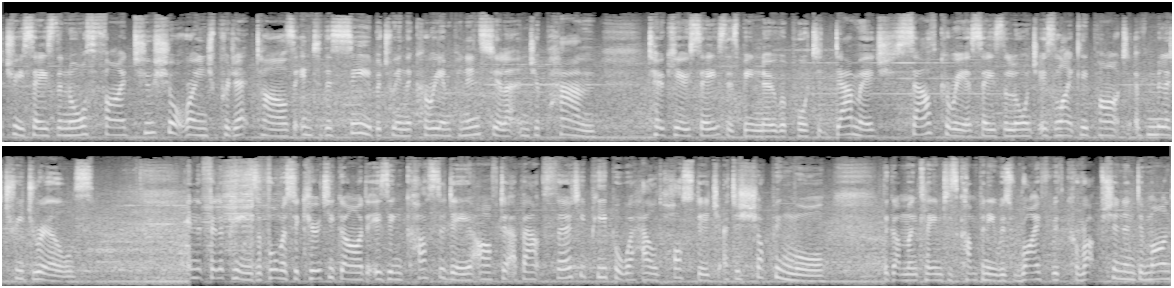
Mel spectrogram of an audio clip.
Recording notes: Live from the New York Stock Exchange.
